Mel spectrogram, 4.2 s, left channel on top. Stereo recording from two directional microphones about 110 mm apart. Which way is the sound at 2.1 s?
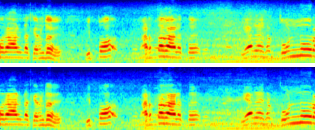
20° left (ahead or behind).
